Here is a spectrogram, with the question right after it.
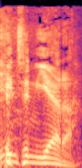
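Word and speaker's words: quinceañera: It's the quinceanera. – Yeah. Your pronunciation is perfect.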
